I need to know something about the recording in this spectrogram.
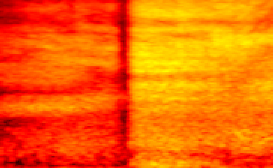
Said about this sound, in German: Gott, war das ein langes Schnaufen.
